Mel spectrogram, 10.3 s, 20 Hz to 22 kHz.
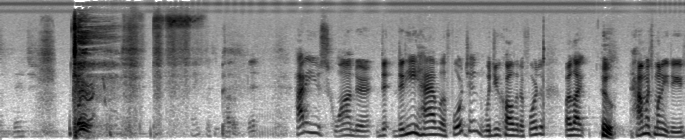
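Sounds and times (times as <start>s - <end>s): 
soft laughing breaths: 0.4s - 4.4s
person sniffing while laughing: 0.5s - 0.9s, 1.7s - 4.4s
speech: 4.5s - 10.2s.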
